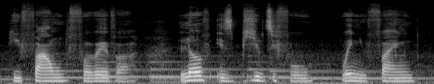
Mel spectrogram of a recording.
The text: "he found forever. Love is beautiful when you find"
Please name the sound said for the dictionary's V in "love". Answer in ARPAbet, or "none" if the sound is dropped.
V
